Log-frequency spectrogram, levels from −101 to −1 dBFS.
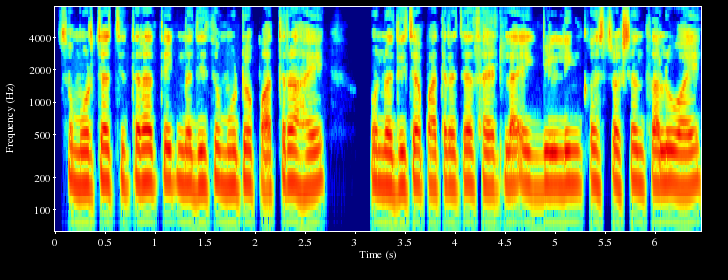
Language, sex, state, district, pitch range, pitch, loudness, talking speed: Marathi, male, Maharashtra, Dhule, 175-185 Hz, 180 Hz, -18 LUFS, 175 wpm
